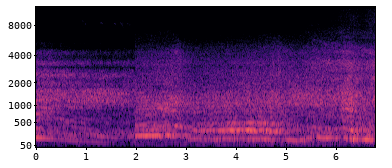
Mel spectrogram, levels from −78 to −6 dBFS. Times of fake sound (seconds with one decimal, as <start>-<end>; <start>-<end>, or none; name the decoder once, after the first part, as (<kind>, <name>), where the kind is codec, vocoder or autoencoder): none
